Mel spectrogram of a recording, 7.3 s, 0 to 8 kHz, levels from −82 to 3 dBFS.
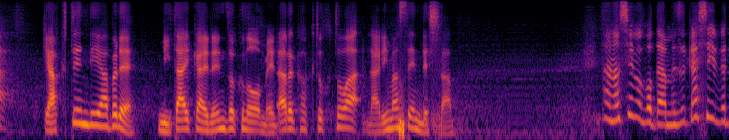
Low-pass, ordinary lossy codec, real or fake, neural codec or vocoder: none; none; fake; codec, 16 kHz, about 1 kbps, DyCAST, with the encoder's durations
